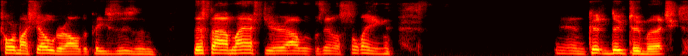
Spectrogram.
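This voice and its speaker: A man's fairly high voice with monotone, flat intonation. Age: 70s. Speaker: retired racing pit crew member. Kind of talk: casual chat. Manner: halting.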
